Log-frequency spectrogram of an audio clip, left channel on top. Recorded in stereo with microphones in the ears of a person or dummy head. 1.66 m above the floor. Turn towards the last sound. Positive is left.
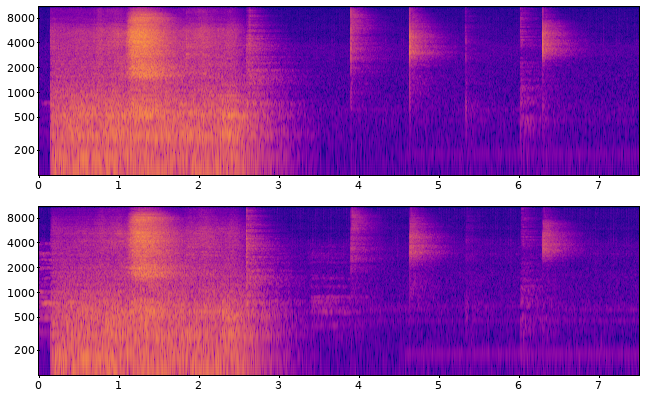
turn(degrees=80)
